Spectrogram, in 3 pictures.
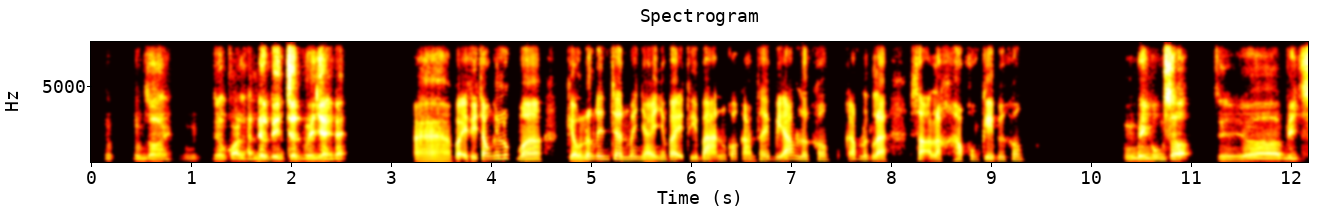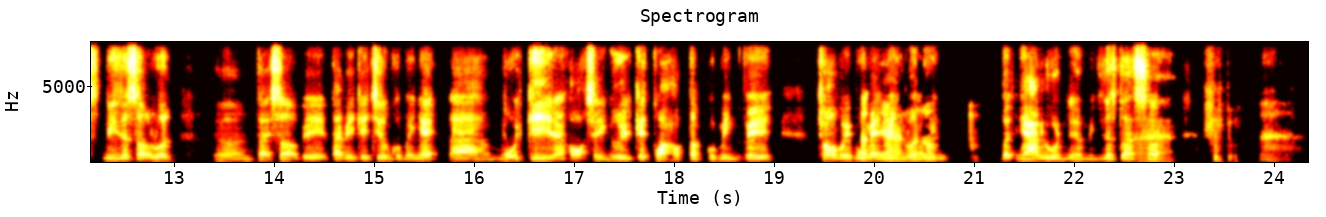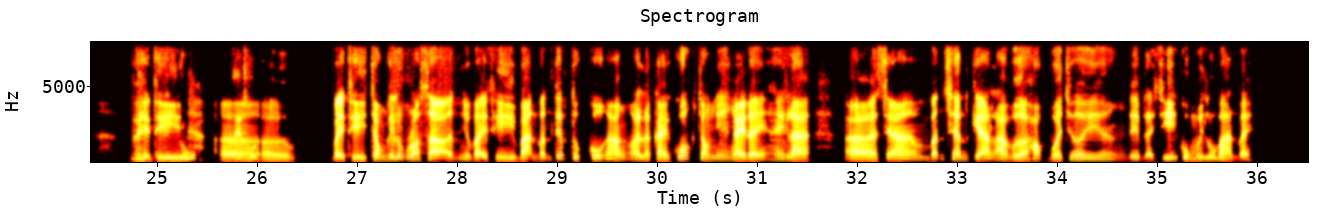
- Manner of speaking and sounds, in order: other background noise; chuckle; laughing while speaking: "Vậy"
- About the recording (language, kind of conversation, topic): Vietnamese, podcast, Bạn đã từng chịu áp lực thi cử đến mức nào và bạn đã vượt qua nó như thế nào?
- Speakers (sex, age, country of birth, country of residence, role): male, 25-29, Vietnam, Vietnam, guest; male, 35-39, Vietnam, Vietnam, host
